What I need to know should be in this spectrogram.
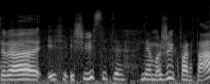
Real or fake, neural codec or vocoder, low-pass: fake; vocoder, 44.1 kHz, 128 mel bands every 256 samples, BigVGAN v2; 14.4 kHz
